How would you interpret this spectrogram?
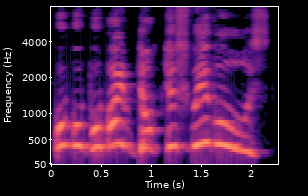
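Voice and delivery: high, loud zany whooping; Three Stooges voice. Acted.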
